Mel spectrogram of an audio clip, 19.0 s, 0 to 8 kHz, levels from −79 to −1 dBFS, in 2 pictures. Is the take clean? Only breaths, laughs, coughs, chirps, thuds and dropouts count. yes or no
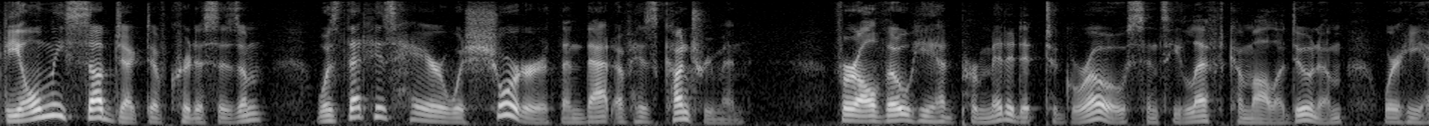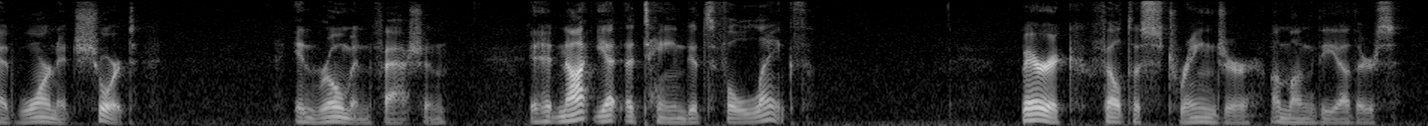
yes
